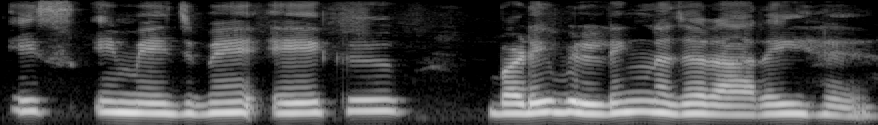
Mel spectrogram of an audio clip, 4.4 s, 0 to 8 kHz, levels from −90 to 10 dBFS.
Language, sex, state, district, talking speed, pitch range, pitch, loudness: Hindi, female, Rajasthan, Jaipur, 135 wpm, 190-215 Hz, 200 Hz, -13 LUFS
